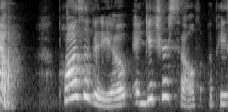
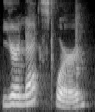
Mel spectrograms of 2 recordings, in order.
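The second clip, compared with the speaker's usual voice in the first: usual speaking voice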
